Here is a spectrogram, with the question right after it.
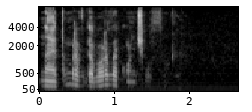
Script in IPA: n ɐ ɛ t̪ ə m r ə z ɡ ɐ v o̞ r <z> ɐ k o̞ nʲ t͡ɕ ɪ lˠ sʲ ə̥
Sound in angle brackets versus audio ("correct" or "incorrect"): correct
